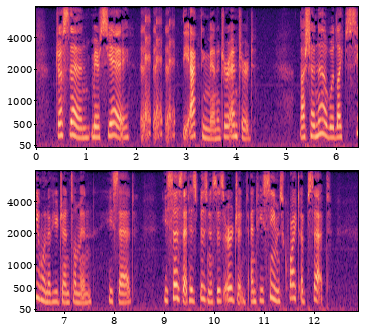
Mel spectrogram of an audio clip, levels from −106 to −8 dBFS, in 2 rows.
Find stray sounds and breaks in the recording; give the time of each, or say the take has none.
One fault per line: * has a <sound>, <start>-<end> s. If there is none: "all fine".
* has a laugh, 2.1-2.8 s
